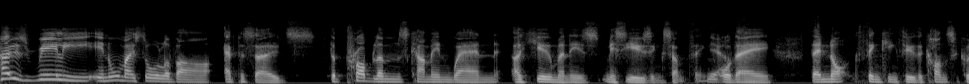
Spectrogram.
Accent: United Kingdom; especially being British, you can't help being British growing up

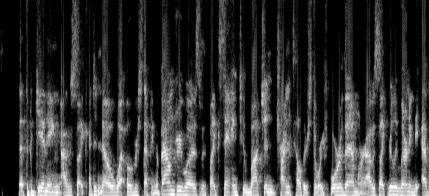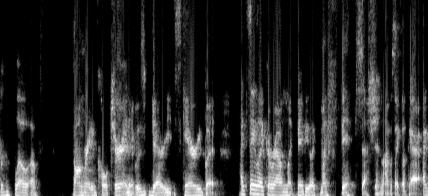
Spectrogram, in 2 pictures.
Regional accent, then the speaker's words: Maine, United States; Whatever my dad was playing, which I grew up in Maine, and you know, my dad loves classic rock

